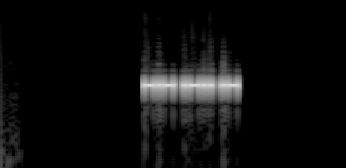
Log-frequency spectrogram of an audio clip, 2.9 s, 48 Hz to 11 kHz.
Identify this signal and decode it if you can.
Morse code, heard as a keyed tone, about 46 wpm, 700 Hz. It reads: KLA
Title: USA Call Sign Postfixes - 3 Letters 45wpm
